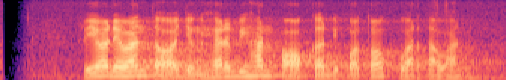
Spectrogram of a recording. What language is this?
Sundanese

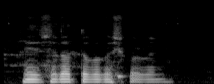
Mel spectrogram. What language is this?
Bangla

